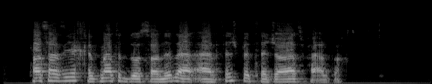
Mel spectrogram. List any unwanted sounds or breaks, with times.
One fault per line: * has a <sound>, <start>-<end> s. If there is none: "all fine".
all fine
